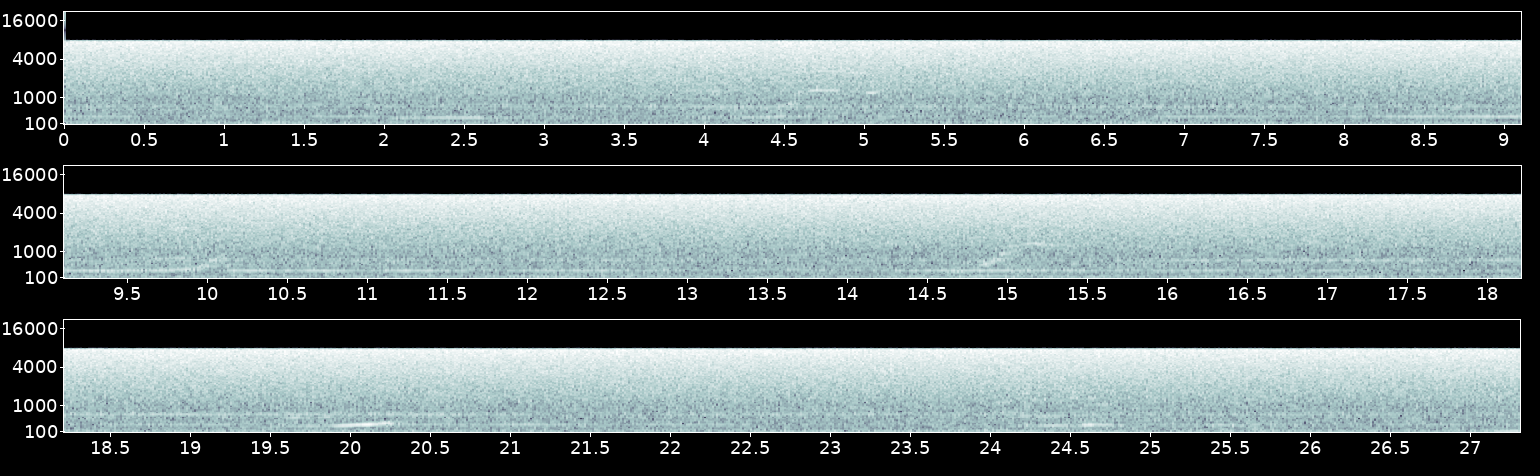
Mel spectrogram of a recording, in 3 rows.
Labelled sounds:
15.0	15.3	humpback whale, 1.2 to 1.4 kHz

